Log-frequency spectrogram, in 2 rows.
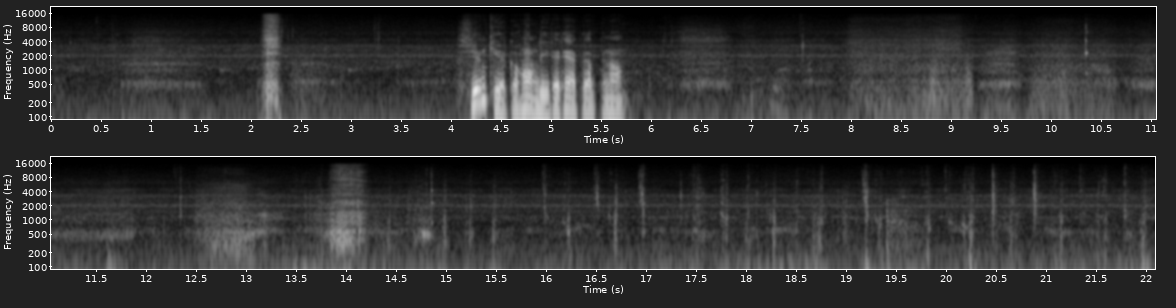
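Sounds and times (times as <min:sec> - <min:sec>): frogs calling: 0:00.0 - 0:08.2, 0:09.2 - 0:22.0
wet chewing mouth sounds: 0:13.5 - 0:22.0.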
